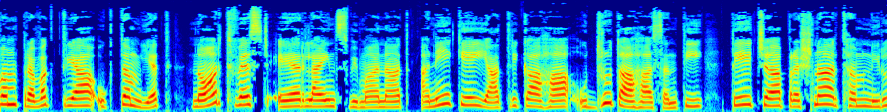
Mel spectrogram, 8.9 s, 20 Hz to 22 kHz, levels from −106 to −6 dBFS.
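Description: Across the whole clip, the speech carries plainly audible MP3 compression artefacts. They likely come from an encoder starved of bits, which fits a bitrate near 64 kbps. Nothing remains above 19.5 kHz. Weak detail flickers between frames, sounding watery and swirly.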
